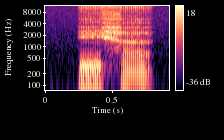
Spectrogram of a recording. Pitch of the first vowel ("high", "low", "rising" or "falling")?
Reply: low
